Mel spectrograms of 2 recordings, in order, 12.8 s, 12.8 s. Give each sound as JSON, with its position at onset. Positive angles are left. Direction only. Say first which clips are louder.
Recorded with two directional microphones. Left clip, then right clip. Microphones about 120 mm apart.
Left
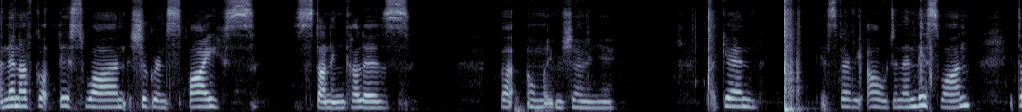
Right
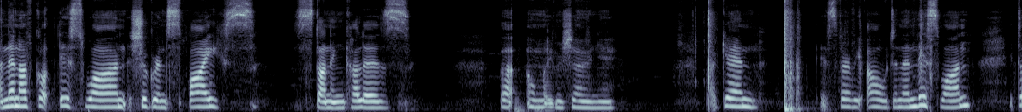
{"t": 0.0, "sound": "speech", "louder": "right 6 dB", "side_deg": -30}
{"t": 8.9, "sound": "speech", "louder": "right 5 dB", "side_deg": -35}
{"t": 9.8, "sound": "a sound", "louder": "right 2 dB", "side_deg": -30}
{"t": 10.8, "sound": "speech", "louder": "right 5 dB", "side_deg": -25}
